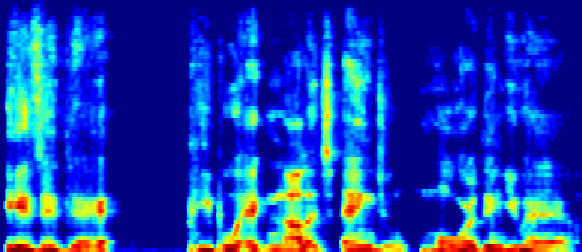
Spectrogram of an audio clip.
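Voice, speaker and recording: A man co-hosting a sports talk show, ranting in heated commentary, fiery and profane, repeating his phrases and often shouting. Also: fairly high pitch, fairly even intonation, slow pace.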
